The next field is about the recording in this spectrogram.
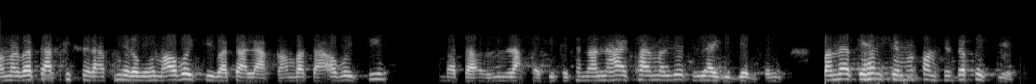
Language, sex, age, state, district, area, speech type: Maithili, female, 60+, Bihar, Darbhanga, rural, conversation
